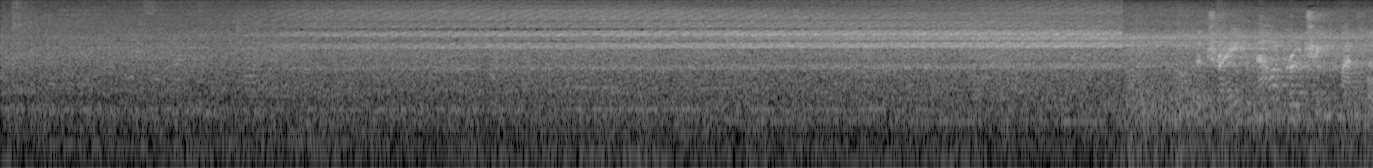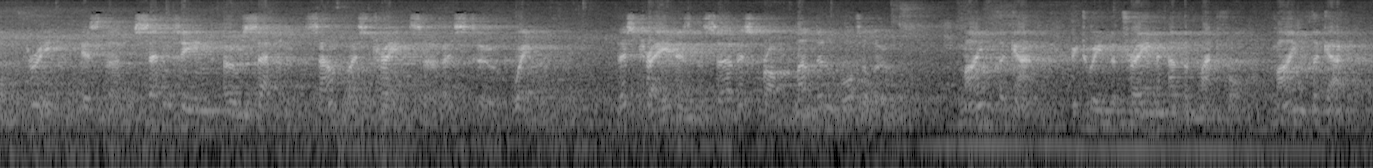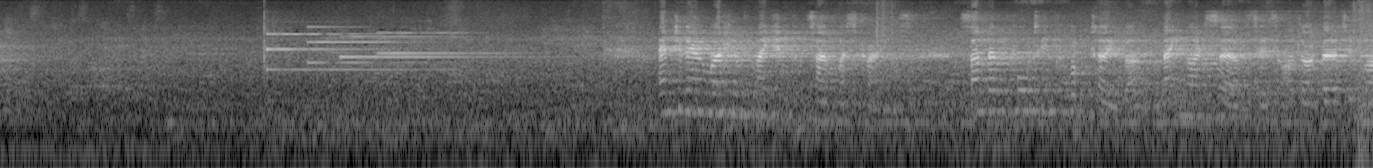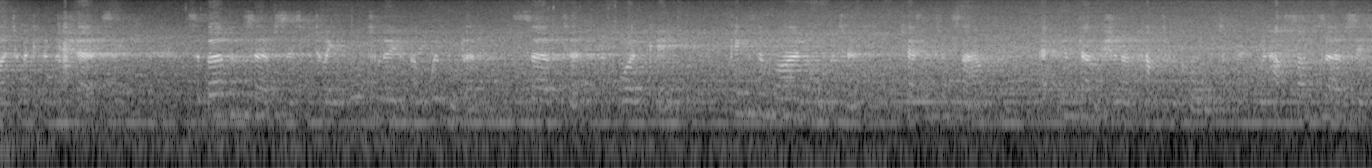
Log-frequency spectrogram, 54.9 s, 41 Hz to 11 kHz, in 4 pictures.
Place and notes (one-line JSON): {"title": "Bournemouth train station, UK - Bournemouth train station", "date": "2012-10-11 17:09:00", "latitude": "50.73", "longitude": "-1.86", "altitude": "36", "timezone": "Europe/London"}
